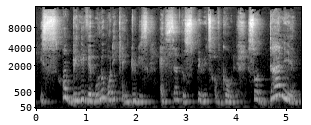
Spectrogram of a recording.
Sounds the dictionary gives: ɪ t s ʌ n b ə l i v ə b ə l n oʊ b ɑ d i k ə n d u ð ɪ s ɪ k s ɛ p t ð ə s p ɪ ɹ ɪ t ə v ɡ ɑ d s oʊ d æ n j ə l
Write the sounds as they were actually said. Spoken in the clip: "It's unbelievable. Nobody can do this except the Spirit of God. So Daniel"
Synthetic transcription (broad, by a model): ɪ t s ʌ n b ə l i v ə b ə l n oʊ b ɑ d i k ə n d u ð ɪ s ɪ s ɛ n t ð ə s p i ɹ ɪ t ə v ɡ ɑ d s oʊ d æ n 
